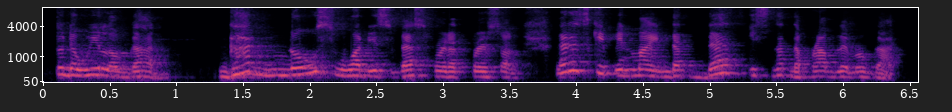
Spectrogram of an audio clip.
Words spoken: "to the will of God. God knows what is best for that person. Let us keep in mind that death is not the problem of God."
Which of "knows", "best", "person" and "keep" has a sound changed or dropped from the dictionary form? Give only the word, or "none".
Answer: knows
